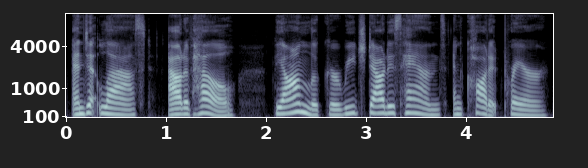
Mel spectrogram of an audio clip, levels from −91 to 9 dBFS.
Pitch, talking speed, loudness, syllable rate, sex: 185 Hz, 195 wpm, -20 LUFS, 4.5 syllables/s, female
